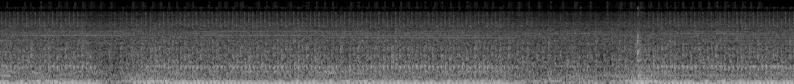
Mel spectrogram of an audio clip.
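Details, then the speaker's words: VW 1.6 NA diesel-swapped Ford Ranger, first start after rebuild following a shattered cylinder 1 exhaust valve, new piston and cylinder head: heavy, uneven thrum shaking far more than normal; cause not pinned down. "yeah normally vibrates a lot but that seems like a lot more than normal"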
